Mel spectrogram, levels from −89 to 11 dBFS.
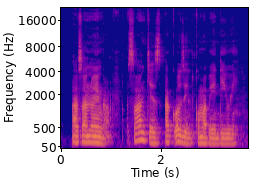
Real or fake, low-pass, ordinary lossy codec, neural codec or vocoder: real; none; none; none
